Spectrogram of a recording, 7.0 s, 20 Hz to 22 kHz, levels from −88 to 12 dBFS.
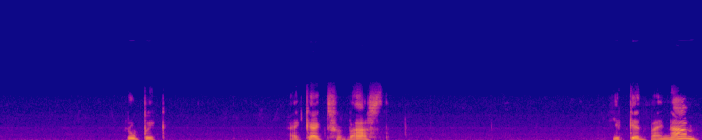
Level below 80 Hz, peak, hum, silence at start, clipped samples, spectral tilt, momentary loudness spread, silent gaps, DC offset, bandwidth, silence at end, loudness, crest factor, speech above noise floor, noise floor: -82 dBFS; -4 dBFS; none; 1.25 s; under 0.1%; -4.5 dB/octave; 14 LU; none; under 0.1%; 8.6 kHz; 0.05 s; -23 LUFS; 24 dB; 39 dB; -61 dBFS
